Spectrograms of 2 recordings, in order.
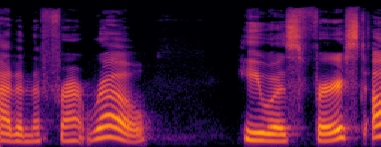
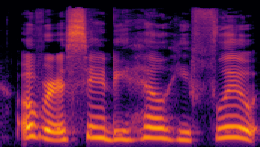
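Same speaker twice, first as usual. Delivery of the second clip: usual speaking voice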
